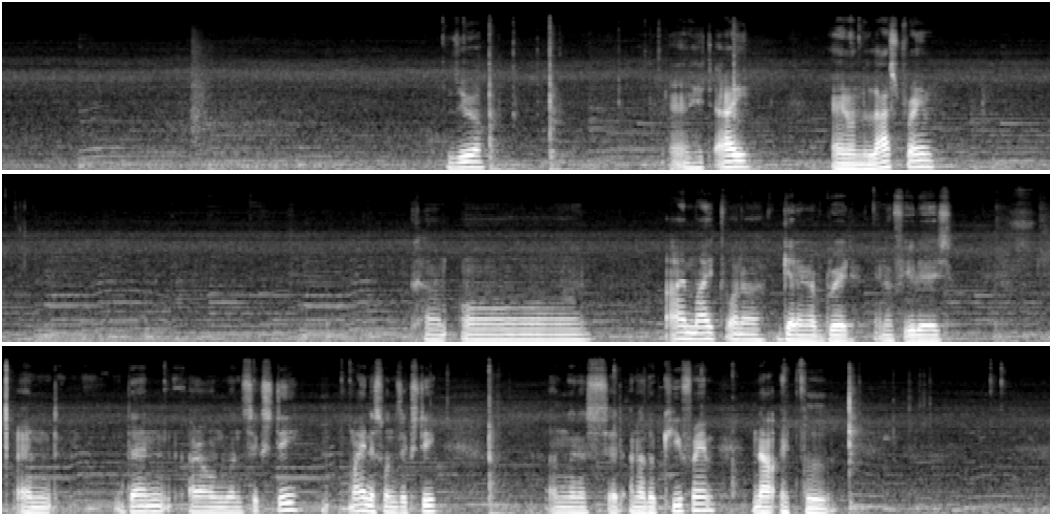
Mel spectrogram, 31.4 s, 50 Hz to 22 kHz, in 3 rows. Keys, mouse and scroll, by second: 4.7 click, 7.4 i, 8.6 click, 19.3 click, 22.3 click, 27.2 middle click, 27.6-28.1 scroll up 1, 28.1 middle click, 28.4-29.5 scroll down 3, 28.9 middle click, 29.5 KP_0.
